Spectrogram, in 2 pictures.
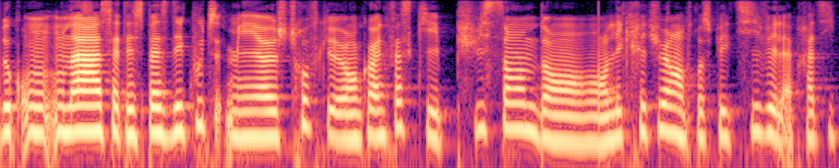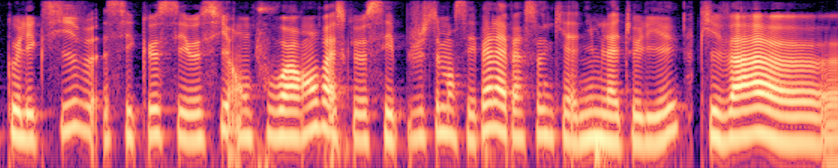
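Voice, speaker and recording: A woman's medium-pitched, normal speaking voice with fairly even intonation and a fairly quick pace, on a very clean recording with a silent background. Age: 30s. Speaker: writer and feminist activist. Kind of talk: interview.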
